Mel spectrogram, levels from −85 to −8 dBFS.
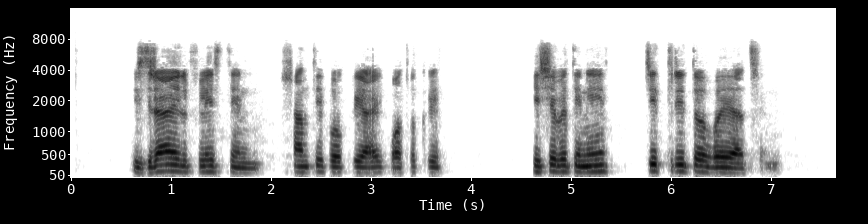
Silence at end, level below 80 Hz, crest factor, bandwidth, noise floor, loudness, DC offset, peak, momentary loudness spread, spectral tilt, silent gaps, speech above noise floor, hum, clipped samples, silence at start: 0.6 s; -60 dBFS; 18 dB; 7.6 kHz; -86 dBFS; -18 LUFS; under 0.1%; 0 dBFS; 14 LU; -4.5 dB/octave; none; 68 dB; none; under 0.1%; 0.6 s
